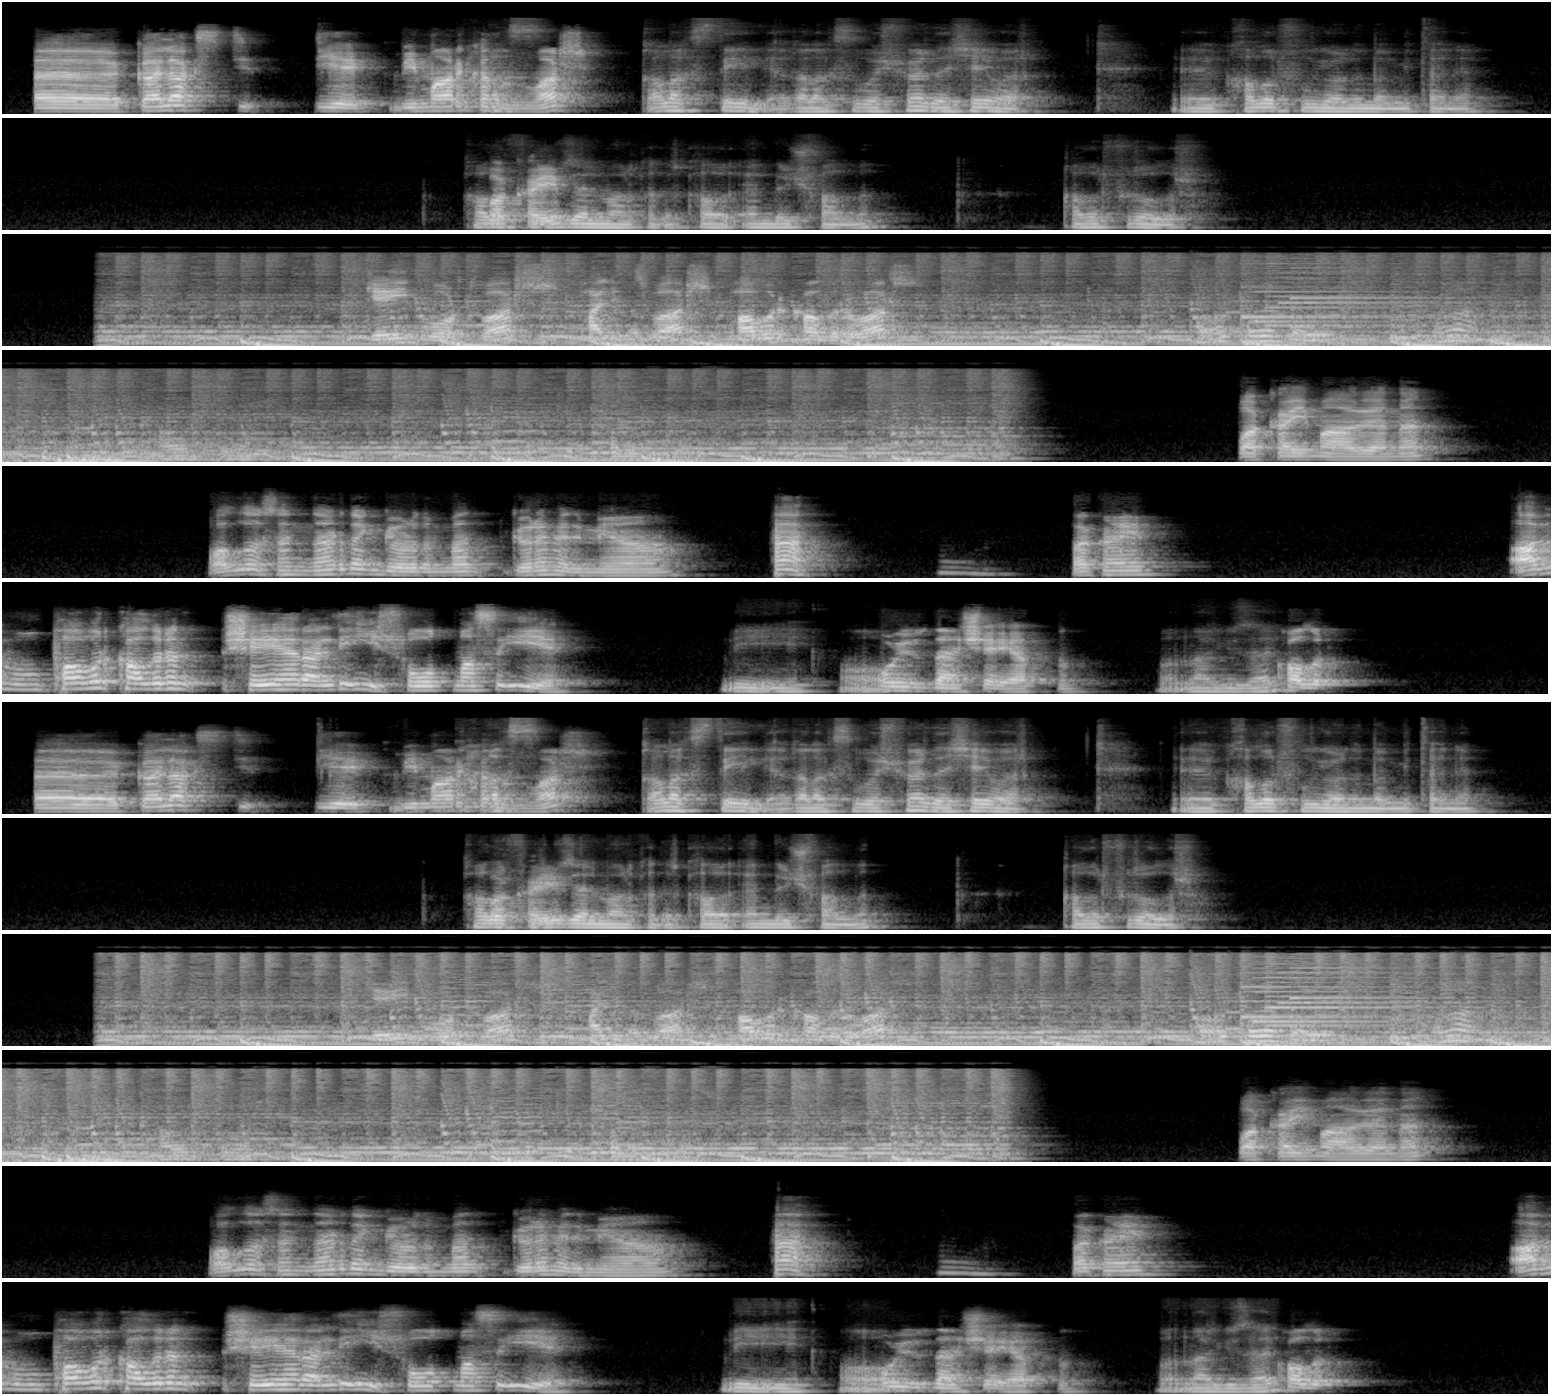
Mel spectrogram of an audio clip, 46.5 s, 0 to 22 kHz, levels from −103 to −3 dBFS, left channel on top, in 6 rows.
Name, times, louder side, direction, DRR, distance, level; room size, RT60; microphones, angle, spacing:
voice 1, 0.2-1.3 1.6-2.9 10.1-10.6 17.3-20.1 29.4-30.4 32.0-34.4 34.8-35.0 36.3-36.7 38.5-41.5 43.1-44.1 45.1-45.4, left 3 dB, 80° left, 1.5 m, -24 dB
voice 2, 3.2-5.1 5.5-5.6 5.8-7.4 10.1-12.1 13.1-13.7 18.5-19.5 20.9-24.6 25.8-26.9 35.7-35.9 42.3-43.2 44.5-45.2, right 3 dB, 55° right, 1.1 m, -30 dB
sound 1, 16.0-28.3, right 2 dB, 80° right, 1.4 m, -26 dB
7.9 x 6.9 x 5.9 m
head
